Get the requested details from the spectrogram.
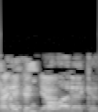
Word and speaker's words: balletic: It's like ballet with an IC. Balletic. – Balletic is right.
